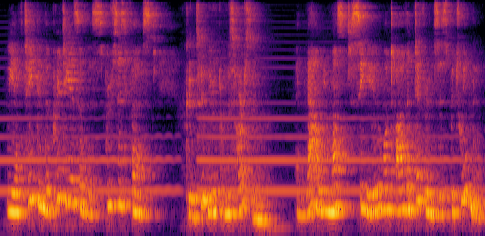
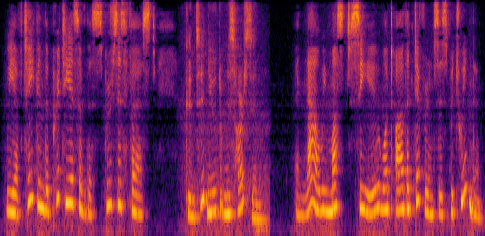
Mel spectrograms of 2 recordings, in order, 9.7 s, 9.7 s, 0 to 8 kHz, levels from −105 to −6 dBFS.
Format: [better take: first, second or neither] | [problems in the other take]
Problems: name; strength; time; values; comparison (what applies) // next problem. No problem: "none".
second | background sound (Wind instrument, woodwind instrument); 18 dB below the speech // room echo; dies away in 0.9 s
